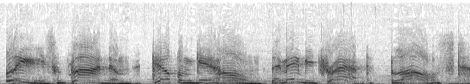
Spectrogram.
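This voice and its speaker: An actor playing an earnest, masked refugee from underground vents in a video game, pleading in dramatic, formal wording. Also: male voice, sits high, very animated, slow, gravelly, bright, forceful tone, faint music behind, full character voice, poor audio. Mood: harried, grave.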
